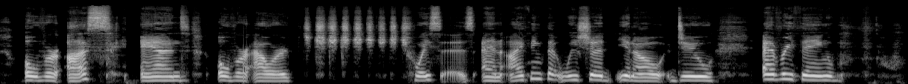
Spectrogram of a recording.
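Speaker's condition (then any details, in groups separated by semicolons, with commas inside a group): Stuttering; lifelong stutter since grade school, past speech therapy, public speaking since 2014 as fear exposure; trouble saying own name, avoided phone calls and talking, speaks freely while stuttering; prolonged sounds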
